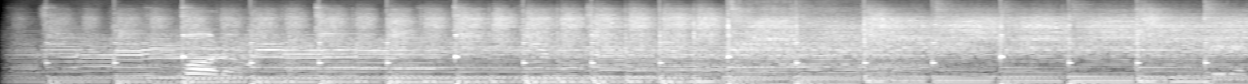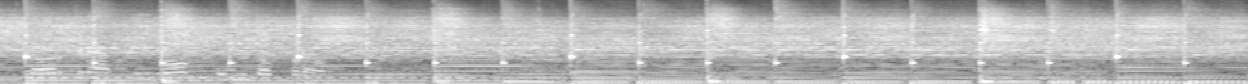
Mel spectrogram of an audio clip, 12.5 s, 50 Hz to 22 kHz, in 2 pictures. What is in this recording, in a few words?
88bpm 4/4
